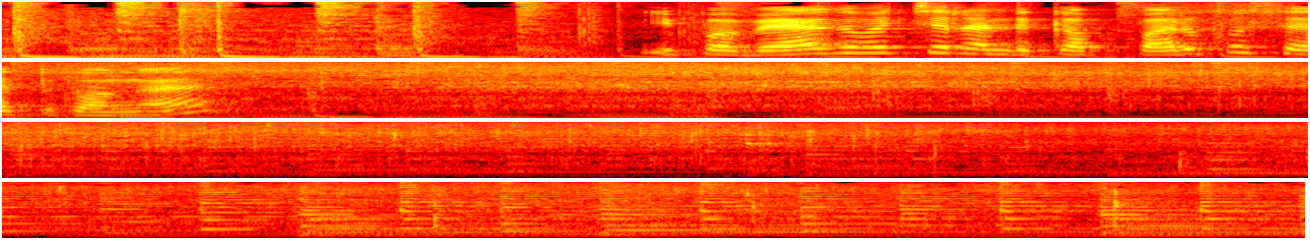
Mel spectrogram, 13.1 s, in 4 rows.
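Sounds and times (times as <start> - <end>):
lentils sizzling in ghee: 2.8 - 13.0.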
